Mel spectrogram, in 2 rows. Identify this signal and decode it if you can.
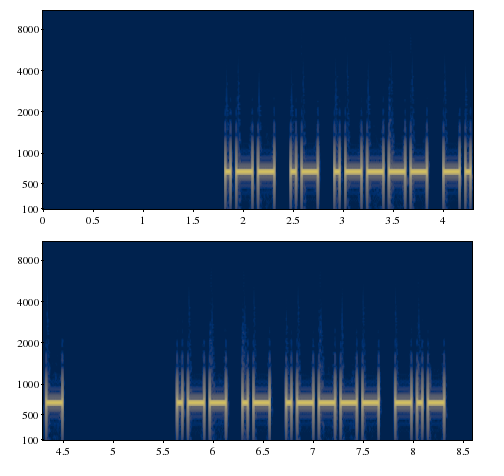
Morse code, heard as a keyed tone, about 22 wpm, 700 Hz. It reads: WA1K WA1K
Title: USA Call Signs - 4 Characters - Repeated 3x - 22wpm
